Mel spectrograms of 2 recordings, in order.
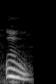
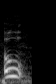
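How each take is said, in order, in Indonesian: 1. Vokal tinggi, dengan gigi rapat. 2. Vokal madya, dengan gigi sedikit renggang. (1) "U tinggi, bawah belakang itu giginya rapat" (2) "U madya"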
